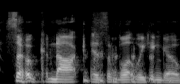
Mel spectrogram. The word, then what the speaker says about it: Knock: call him call him kanak kanak which maybe is a German pronunciation I don't know you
